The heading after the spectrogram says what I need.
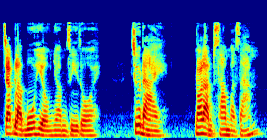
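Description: A woman voicing a young husband who calmly defends his wife on the phone. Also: deep voice, normal speed, natural voice. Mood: defensive.

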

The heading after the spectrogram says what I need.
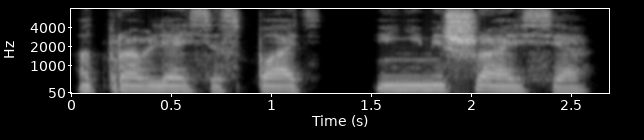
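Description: A man's voice: on the high side, level tone, measured pace, darkish tone, no room sound, clean studio sound, lightly acted. A woman reading an audiobook, voicing a tense, commanding man who is the heroine's beloved, speaking curtly. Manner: curt, commanding.

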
